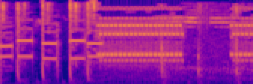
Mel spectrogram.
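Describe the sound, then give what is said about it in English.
A car phone rings insistently, with three quick electronic bursts followed by a sustained warbling trill, loud with no voices. “Das Wagenphone ist eine Nuisance-Phone.”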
